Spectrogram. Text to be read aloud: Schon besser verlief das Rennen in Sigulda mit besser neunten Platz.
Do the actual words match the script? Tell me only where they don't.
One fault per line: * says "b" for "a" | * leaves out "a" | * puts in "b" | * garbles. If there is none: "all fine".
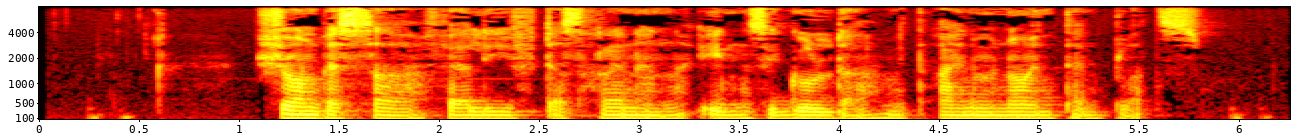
* says "einem" for "besser"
